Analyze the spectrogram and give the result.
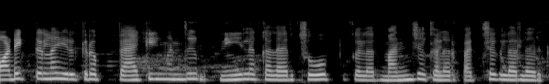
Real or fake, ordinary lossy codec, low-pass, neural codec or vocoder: fake; none; none; codec, 16 kHz, 6 kbps, DAC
